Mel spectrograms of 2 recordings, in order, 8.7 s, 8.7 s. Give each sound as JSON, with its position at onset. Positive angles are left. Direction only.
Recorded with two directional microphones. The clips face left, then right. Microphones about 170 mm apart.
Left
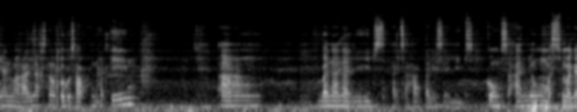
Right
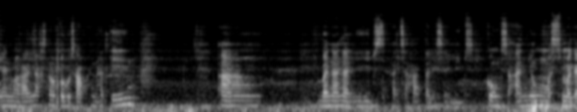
{"t": 0.0, "sound": "speech", "side_deg": 0}
{"t": 3.2, "sound": "speech", "side_deg": 5}
{"t": 4.8, "sound": "speech", "side_deg": 5}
